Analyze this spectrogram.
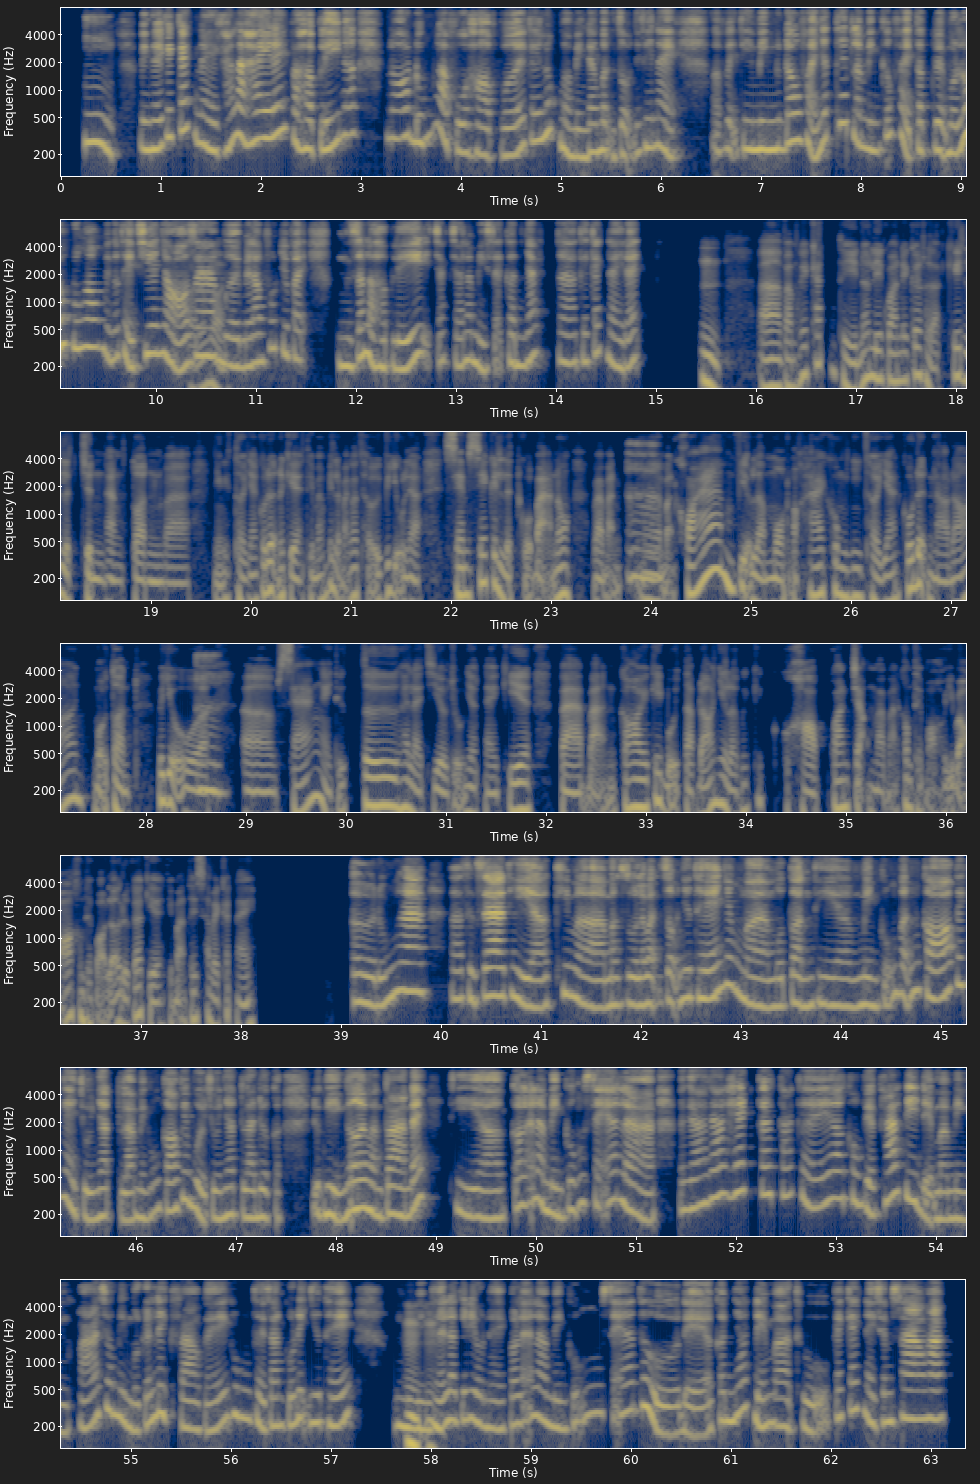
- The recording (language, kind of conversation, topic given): Vietnamese, advice, Làm sao sắp xếp thời gian để tập luyện khi tôi quá bận rộn?
- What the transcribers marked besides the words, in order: tapping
